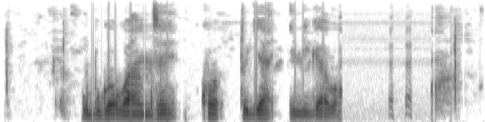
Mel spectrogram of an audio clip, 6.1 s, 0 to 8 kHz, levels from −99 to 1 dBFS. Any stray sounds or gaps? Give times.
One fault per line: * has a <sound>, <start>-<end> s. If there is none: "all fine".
* has a laugh, 4.8-5.2 s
